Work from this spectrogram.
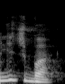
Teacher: Чому? Тому що дзвінкий «б» впливає своєю дзвінкістю на попередній «чи», через що він уподібнюється до «дж». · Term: уподібнення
